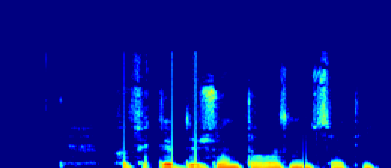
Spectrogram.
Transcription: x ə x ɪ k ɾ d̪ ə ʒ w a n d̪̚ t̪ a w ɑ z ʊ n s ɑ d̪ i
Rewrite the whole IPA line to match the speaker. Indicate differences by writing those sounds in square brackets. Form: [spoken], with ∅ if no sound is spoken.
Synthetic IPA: x ə [f] ɪ k ɾ d̪ ə ʒ w a n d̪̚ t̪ a w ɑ z ʊ n s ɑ [t̪] i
